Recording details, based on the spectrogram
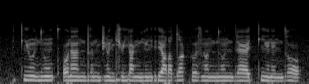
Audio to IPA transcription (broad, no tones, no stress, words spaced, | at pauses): tʲõːdõkʼɔ ɾãndɤ nd͡ʒɔ̃dʲɤja ŋɡẽrʲaɾe dˤɤkɤ zɔ̃ndõndæː tʲẽɾẽ ndɔ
